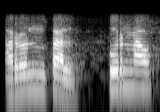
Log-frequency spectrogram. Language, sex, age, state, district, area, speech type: Marathi, male, 18-30, Maharashtra, Sangli, urban, conversation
